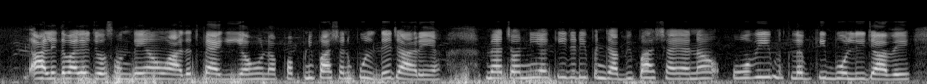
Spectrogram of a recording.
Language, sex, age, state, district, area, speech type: Punjabi, female, 18-30, Punjab, Amritsar, urban, spontaneous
